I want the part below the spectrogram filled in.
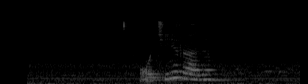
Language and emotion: Russian, positive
